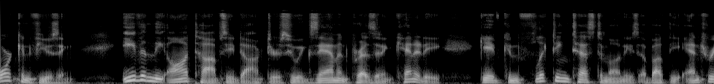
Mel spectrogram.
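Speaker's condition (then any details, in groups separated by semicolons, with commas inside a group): No condition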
